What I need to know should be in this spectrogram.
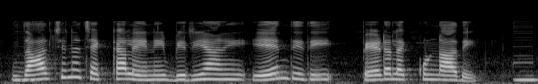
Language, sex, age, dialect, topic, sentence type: Telugu, female, 25-30, Southern, agriculture, statement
